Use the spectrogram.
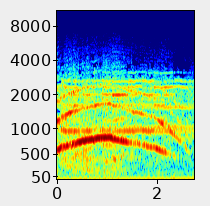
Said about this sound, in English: Whenever you hear the siren and bell, think of Texaco Fire Chief Gasoline.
